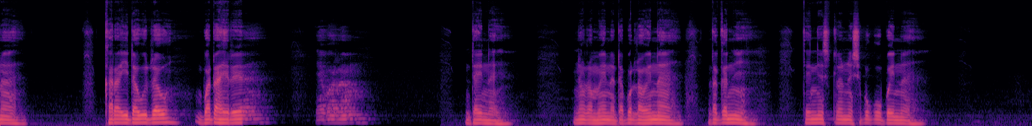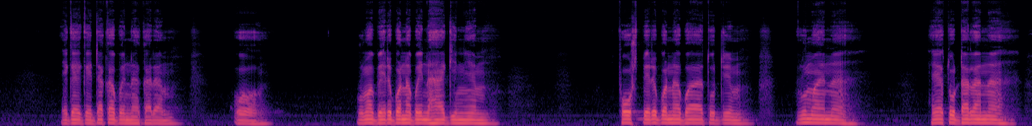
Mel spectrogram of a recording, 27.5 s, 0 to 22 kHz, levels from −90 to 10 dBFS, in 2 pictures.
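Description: At 3.24 s the speech suddenly turns roomy and hollow. The low end thins out and the level falls by roughly 10 dB. Room noise rises, though it stays far below the speech. At 5.86 s the close, full sound snaps back. This is a switch to a distant microphone. The close microphone's signal was likely lost or left out, so a mic further from the talker filled the gap.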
